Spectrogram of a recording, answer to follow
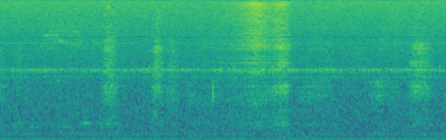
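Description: A few quiet sniffs as a person smells skincare cream held to her nose, over a steady low background hum.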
